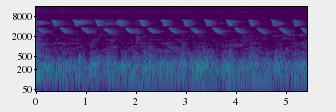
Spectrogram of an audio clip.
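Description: A bird repeating short, high, falling chirps at a steady pace of about four a second, over faint low background noise.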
